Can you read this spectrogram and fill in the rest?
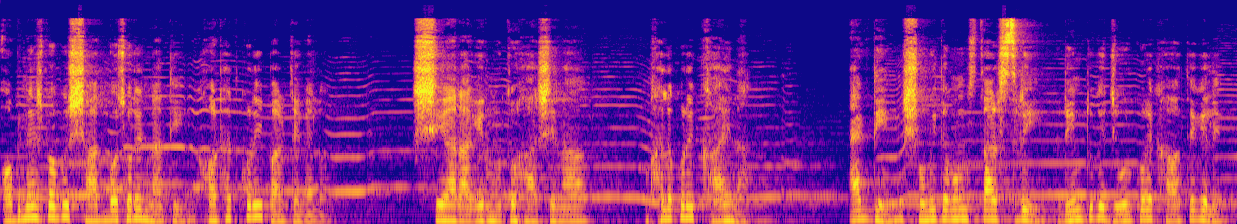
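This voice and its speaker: A man's voice: fairly high pitch, measured pace. A man narrating a scripted audio drama in a dramatic storytelling style. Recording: long reverb under clear background music.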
